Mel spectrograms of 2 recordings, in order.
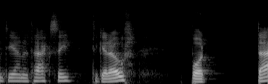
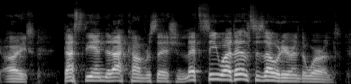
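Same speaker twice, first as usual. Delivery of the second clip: loud, bright brush-off, ending the chat; breezy brush-off; 3 semitones higher, 7 dB louder, faster than usual. Retold or imitated. Recalling how he left a dull chat, a loud cheerful brush-off. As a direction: wave it off and move on cheerfully. Self-quote, giving up on chat.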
